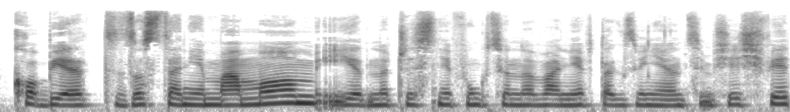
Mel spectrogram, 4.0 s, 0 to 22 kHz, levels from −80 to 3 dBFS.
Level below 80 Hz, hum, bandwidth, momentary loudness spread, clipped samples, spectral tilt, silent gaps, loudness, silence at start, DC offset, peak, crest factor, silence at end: -54 dBFS; none; 15.5 kHz; 8 LU; under 0.1%; -4.5 dB/octave; none; -22 LUFS; 0.1 s; under 0.1%; -4 dBFS; 16 dB; 0 s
